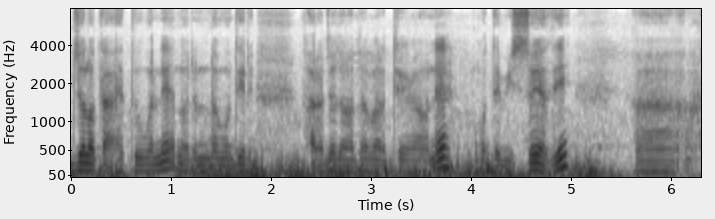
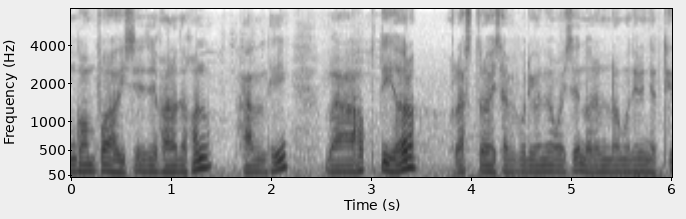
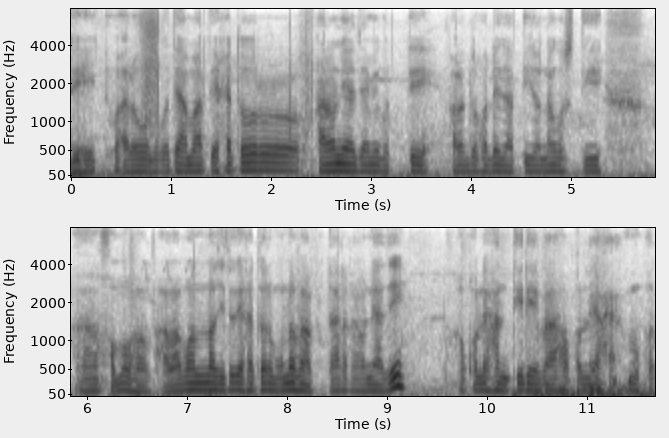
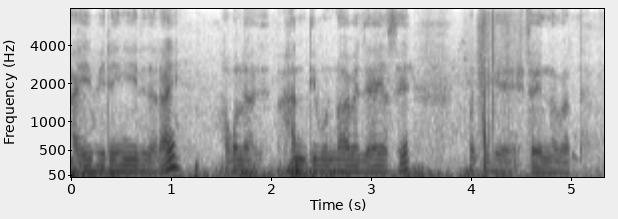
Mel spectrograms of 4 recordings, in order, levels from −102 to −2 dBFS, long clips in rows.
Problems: constant background noise, background conversations at intervals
